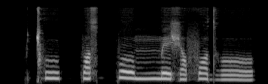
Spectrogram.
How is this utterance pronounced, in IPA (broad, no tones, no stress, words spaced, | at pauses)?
ǀʰuːpːɒspːoː mːeʃɒ fɔdʱoː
